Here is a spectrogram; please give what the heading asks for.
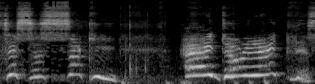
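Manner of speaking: very high, drawn-out cartoon sulk; Rita. Villain sulking over her defeat, high hammed-up whine.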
